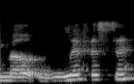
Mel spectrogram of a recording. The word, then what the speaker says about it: Maleficent: built is the right mark you created a maleficent did i say it right yes all right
